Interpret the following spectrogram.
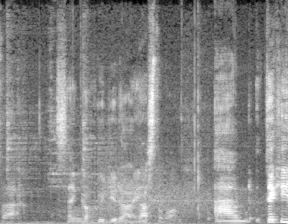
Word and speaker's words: Sengoku Jidai: I've always wondered how you pronounce that. Sengoku Jidai.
